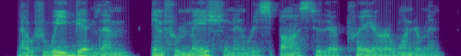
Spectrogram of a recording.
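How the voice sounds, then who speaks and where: Against a quiet background, a man speaks at a moderate pace. His voice is very deep and somewhat breathy, with a dark, mellow tone. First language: Swedish. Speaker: parenting mentor. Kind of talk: talking-head monologue.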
